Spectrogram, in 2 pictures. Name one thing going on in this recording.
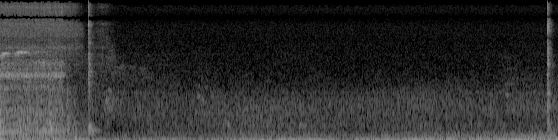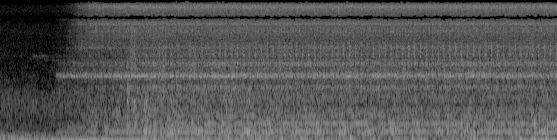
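Water and suds slosh inside a washing machine.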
